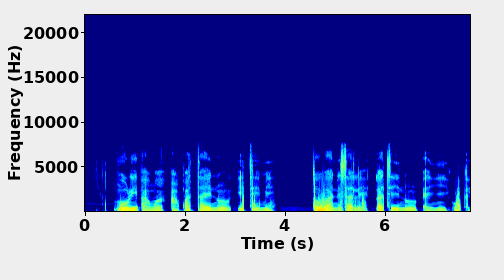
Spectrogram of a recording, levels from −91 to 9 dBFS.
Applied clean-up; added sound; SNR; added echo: none; none; none; none.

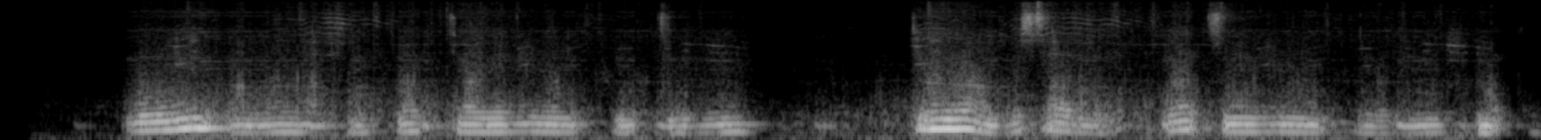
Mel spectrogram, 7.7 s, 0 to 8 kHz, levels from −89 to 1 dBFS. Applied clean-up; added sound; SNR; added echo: neural separator model SepFormer DNS4.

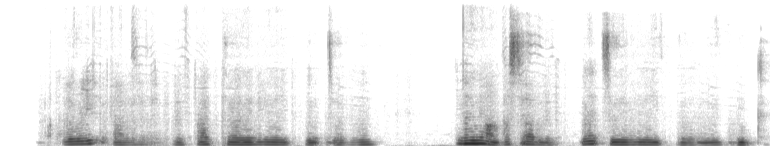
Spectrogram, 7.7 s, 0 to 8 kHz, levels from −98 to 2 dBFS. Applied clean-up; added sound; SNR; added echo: neural mask model DeepFilterNet 3.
